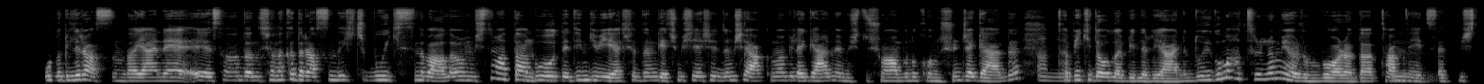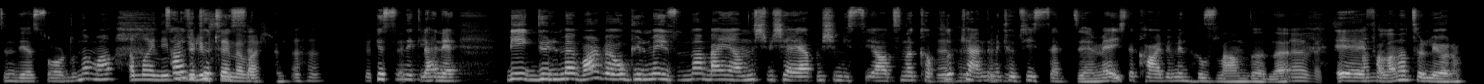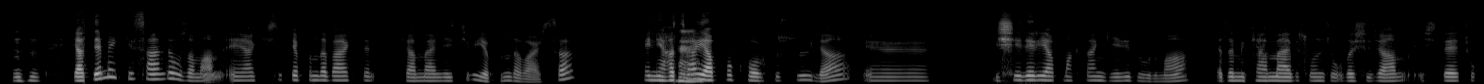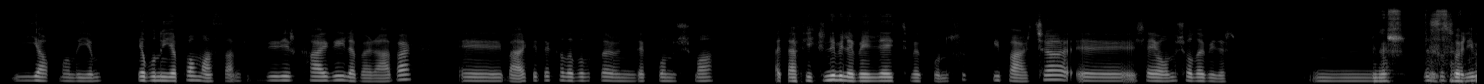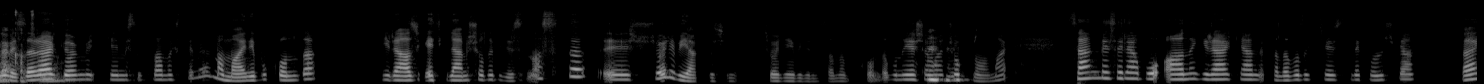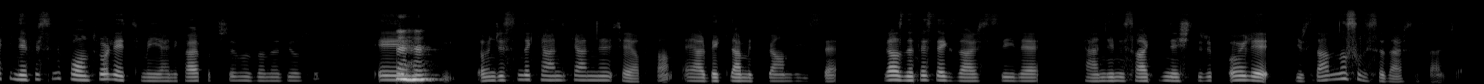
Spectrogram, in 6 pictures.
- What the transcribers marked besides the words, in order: other background noise; tapping
- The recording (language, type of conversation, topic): Turkish, advice, Topluluk önünde konuşma korkunuzu nasıl tarif edersiniz?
